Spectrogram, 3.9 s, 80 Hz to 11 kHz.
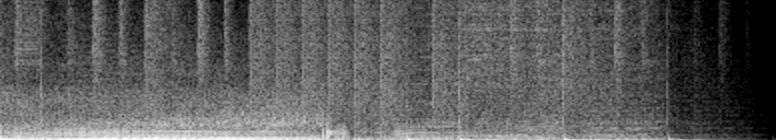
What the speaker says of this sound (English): let's go for a drive in Adam LZ's R34 Skyline GTR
